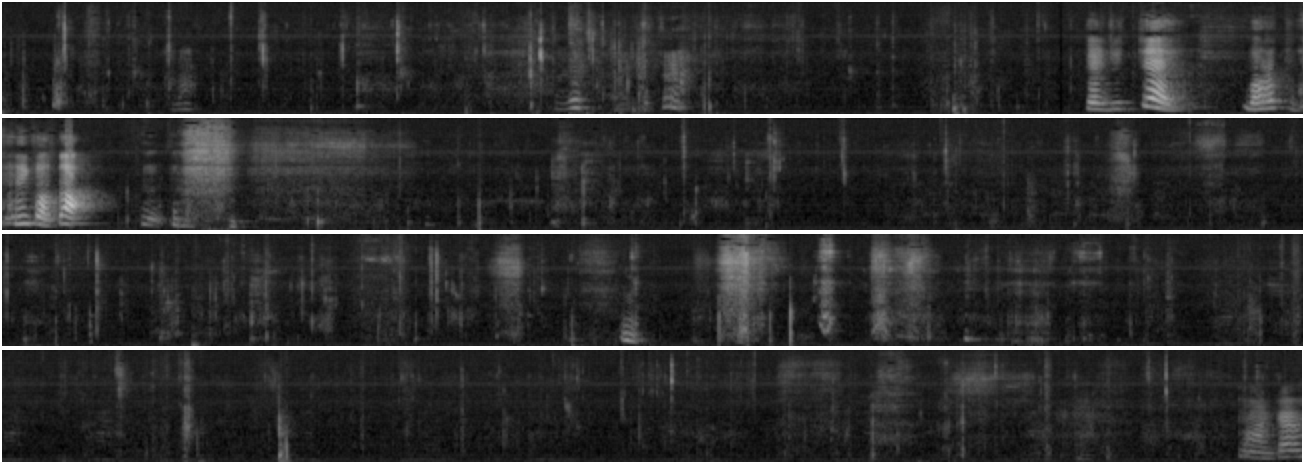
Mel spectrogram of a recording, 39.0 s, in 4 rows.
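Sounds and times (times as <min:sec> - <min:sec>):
people chewing cake: 0:00.0 - 0:08.1, 0:10.6 - 0:38.6.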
